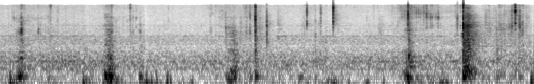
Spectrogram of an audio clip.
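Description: A red-hot knife blade sizzling as it melts through a soft plastic swimbait, in several short hissing bursts, the loudest near the end, over a steady low rumble.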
